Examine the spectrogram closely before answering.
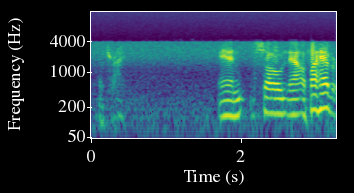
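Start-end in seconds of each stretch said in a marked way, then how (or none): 0.1-0.5 hushed, placid "That's right"; a calm, quiet yes; soft agreement. Retold or imitated. Hare Krishna softly agreeing with the questioner.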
